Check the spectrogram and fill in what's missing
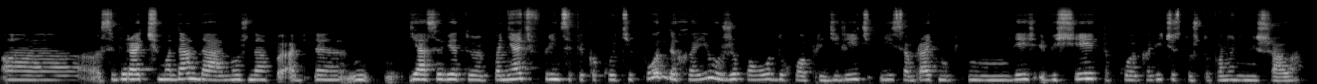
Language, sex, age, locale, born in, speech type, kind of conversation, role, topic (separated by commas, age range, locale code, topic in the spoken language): Russian, female, 30-34, ru-RU, Russia, conversation, advice, advisor, Как спланировать короткий отпуск, если у меня мало свободного времени?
